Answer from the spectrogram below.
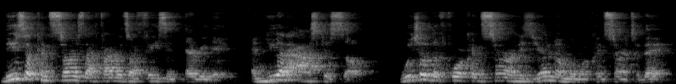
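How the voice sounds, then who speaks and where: A man's voice: on the high side, lively intonation, a little fast, a little mellow, very echoey, low-quality recording. A man from Jamaica giving an earnest, motivational financial education talk, with many "you know" fillers. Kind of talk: webinar-style presentation.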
